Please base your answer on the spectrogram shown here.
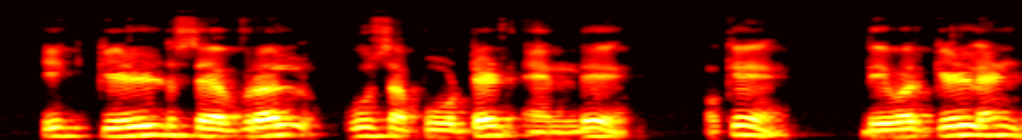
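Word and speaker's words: Allende: So Salvador Ende. You read this Ende. Okay. Because double L is not pronounced in Spanish.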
